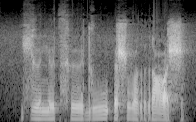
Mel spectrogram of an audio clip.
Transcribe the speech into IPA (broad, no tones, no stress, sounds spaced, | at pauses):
ç ɘː n ɘ t͡sʰ ɘː d uː ʔ ə ʃ ðˤ ʊ r ɑ ʃ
